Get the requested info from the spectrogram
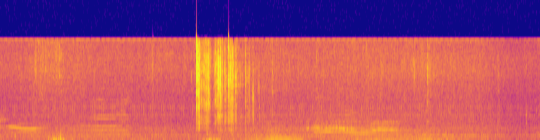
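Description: Cats meowing: one long meow falling in pitch at the start, then more meowing in the middle. A low thump about a second in and a short burst of clicking rattles around three seconds.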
